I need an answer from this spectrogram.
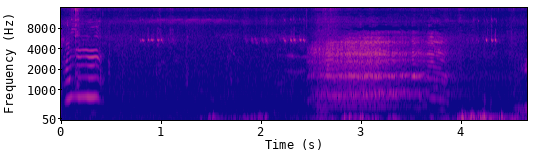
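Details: Goat at a farm birth of three female kids: a brief bleat at the start, then a longer, rough, breathy bleat lasting over a second amid low thumps and handling noise.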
